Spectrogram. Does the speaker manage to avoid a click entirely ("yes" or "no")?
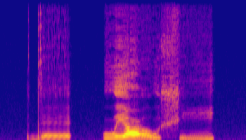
yes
